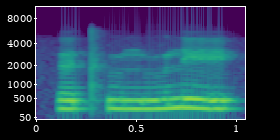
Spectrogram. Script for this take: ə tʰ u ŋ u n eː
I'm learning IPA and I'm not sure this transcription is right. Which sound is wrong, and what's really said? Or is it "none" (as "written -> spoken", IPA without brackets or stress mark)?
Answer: none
